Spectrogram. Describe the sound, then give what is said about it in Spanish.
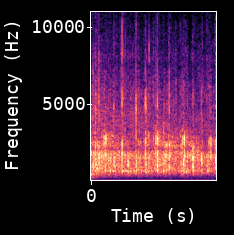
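A church audience applauds during a sermon after the preacher asks them, including those at the back, to clap louder: steady, dense clapping, a continuous crackle of many hands at fairly even loudness with scattered sharper claps, and no voices over it. “Oh, puedes aplaudir mejor y allá atrás también, porque Dios te va a sorprender, pero sé consistente.”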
